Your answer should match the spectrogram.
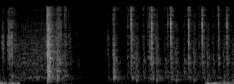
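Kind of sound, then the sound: machine, typewriter keys being struck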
